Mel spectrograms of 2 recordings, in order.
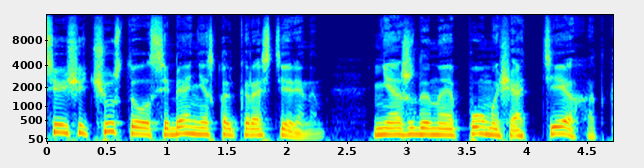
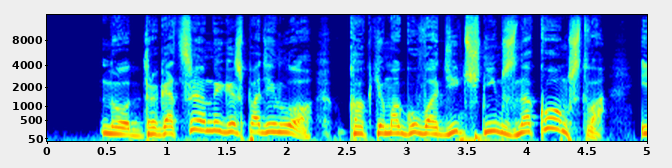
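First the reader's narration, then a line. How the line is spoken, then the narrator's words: Sincere exclamation. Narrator (Russian): Искренне, словно и сам в это верил, воскликнул наркоторговец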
